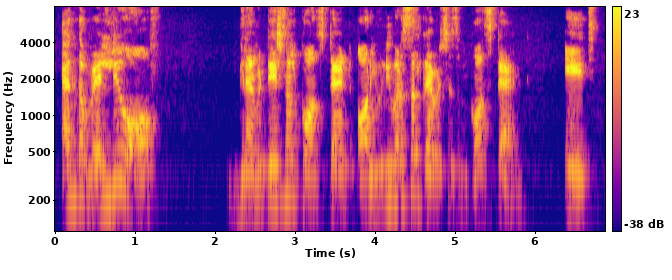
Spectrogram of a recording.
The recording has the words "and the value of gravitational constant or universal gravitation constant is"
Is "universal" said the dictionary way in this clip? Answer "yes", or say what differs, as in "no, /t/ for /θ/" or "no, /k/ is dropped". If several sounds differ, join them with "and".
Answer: yes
